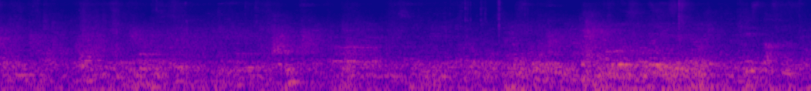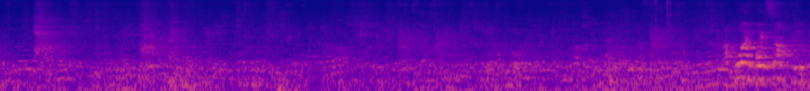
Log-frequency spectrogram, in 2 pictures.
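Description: A man talks to a small group nearby.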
